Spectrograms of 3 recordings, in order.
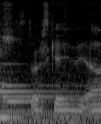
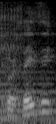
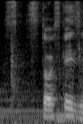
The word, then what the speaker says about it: Scorsese: Storscasey. I can't even say his name, but yeah. Who? Scorsese? Storscasey, yeah. Scorsese.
